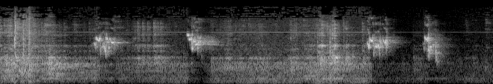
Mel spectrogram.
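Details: Pet budgerigars giving scattered bright chirps about once a second over a busy, noisy indoor background with overlapping chatter.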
